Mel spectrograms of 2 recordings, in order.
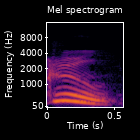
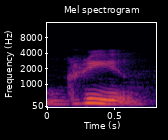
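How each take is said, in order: First: The vowel is said without a y glide. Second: The vowel is said with a y glide. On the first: The speaker calls it right. "E W coming after L or R, we do not pronounce the sound ye" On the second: The speaker calls it wrong.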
